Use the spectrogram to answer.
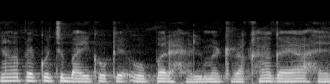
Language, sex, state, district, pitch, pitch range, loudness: Hindi, male, Jharkhand, Jamtara, 140 Hz, 130-145 Hz, -14 LUFS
